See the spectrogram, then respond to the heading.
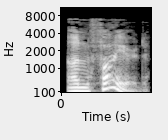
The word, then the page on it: unfired: British English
